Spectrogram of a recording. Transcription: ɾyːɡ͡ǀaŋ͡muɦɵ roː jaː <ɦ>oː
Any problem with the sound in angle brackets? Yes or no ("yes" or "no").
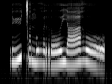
no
